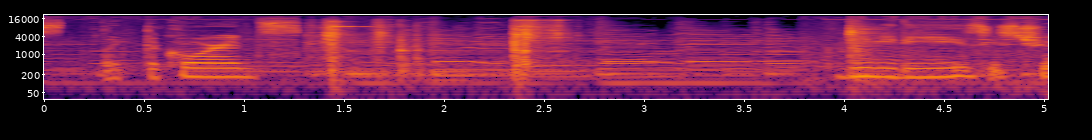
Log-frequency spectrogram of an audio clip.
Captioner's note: cash register rings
